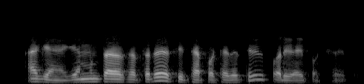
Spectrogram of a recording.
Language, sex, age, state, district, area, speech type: Odia, male, 30-45, Odisha, Bhadrak, rural, conversation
